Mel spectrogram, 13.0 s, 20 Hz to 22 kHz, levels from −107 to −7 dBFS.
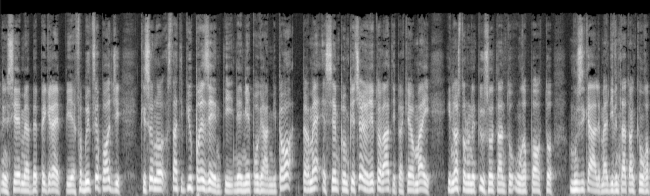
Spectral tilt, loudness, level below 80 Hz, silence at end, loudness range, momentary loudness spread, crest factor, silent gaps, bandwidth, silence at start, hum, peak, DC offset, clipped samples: -5 dB/octave; -15 LUFS; -48 dBFS; 0 s; 1 LU; 5 LU; 12 dB; none; 17 kHz; 0 s; none; -2 dBFS; under 0.1%; under 0.1%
